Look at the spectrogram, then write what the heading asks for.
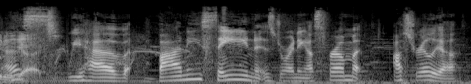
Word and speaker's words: Sein: We have Bonnie Sane is joining us from Australia.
